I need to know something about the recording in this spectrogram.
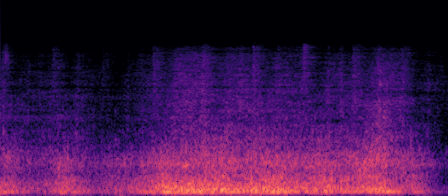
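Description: Low, rumbling water noise of a swimmer's strokes heard underwater, swelling louder about a second and a half in.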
